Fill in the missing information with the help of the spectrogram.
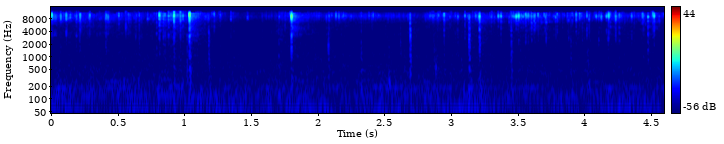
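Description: A black mascara spoolie, held by long green nails, scratches across a flat, solid sheet of red and clear acrylic rhinestone gem stickers. The result is a quiet, dry, bristly crackle scattered with sharp, bright little ticks over a faint low hum.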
